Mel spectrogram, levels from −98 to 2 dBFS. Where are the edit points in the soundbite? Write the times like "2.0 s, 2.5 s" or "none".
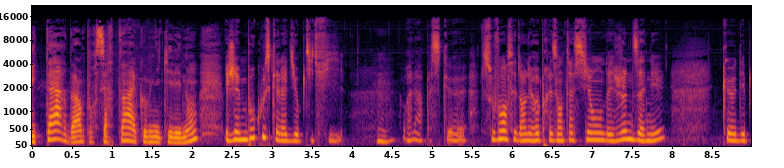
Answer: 2.4 s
